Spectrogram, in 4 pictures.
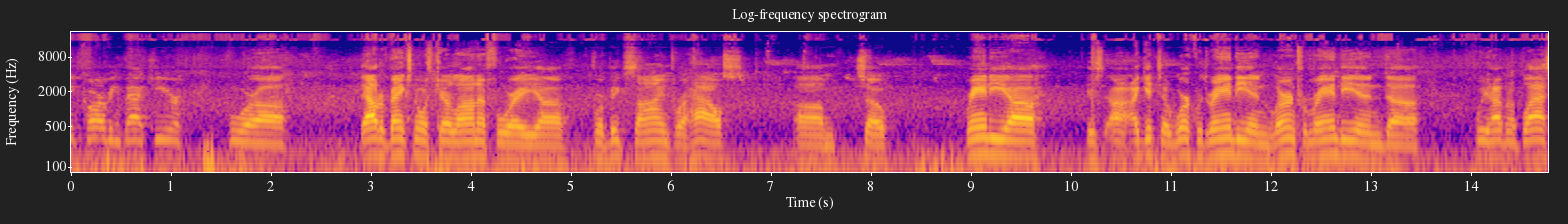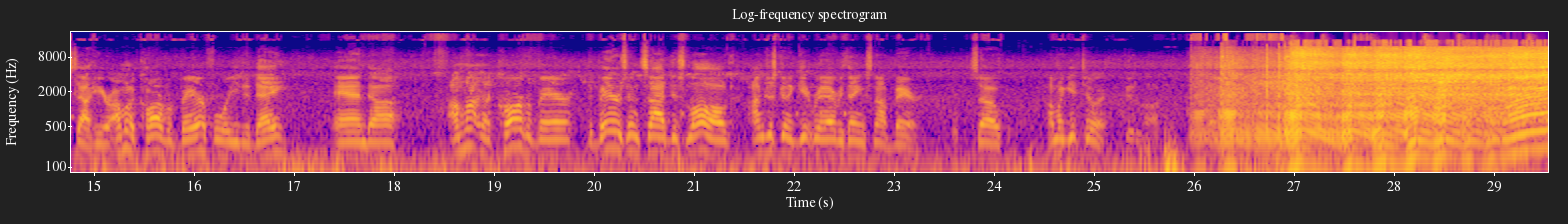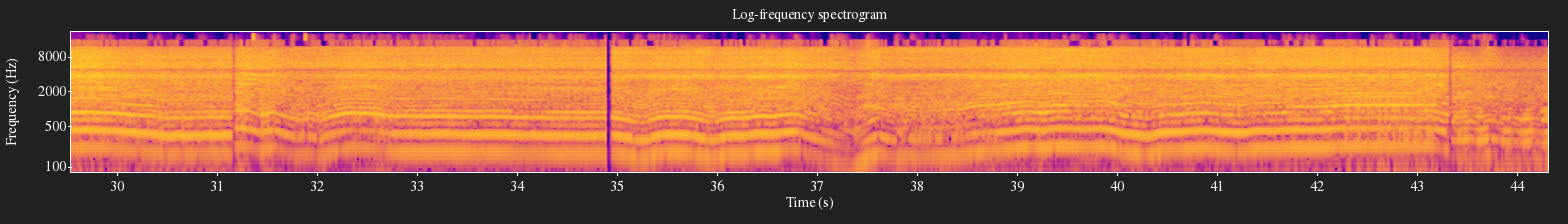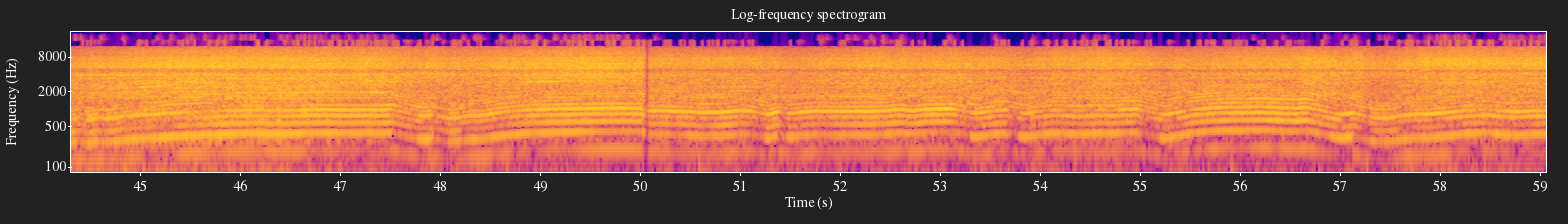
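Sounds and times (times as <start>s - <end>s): chainsaw cutting wood: 25.9s - 59.0s.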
